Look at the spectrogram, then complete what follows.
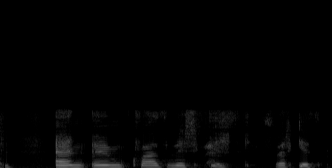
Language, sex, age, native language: Icelandic, female, 10, Icelandic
